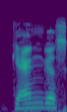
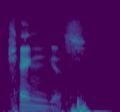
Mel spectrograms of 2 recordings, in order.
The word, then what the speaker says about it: Genghis: It may seem confusing to people, but it's actually pronounced Chenghis.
